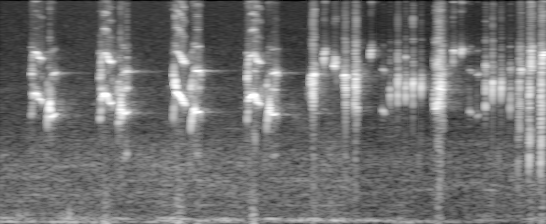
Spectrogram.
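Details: Lure recording of long-tailed shrike song meant to make caged birds answer: harsh chirped phrases about every half second, then a fast rattling string of high ticks and trilled notes.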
